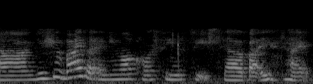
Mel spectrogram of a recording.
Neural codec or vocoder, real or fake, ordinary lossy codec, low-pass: codec, 16 kHz, 6 kbps, DAC; fake; AAC, 32 kbps; 5.4 kHz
